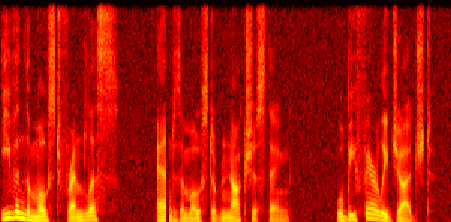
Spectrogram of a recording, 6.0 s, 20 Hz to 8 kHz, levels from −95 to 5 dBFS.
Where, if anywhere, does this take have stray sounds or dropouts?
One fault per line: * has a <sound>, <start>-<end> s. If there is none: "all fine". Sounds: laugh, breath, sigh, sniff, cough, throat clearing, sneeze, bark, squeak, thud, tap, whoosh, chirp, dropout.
* has a dropout, 2.2-2.3 s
